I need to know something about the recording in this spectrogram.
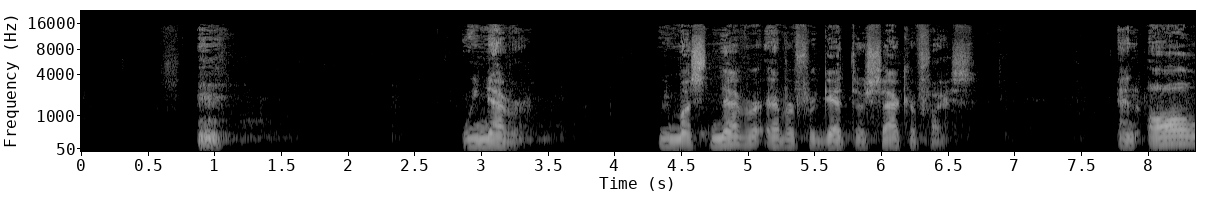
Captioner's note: clears throat, stifles sob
